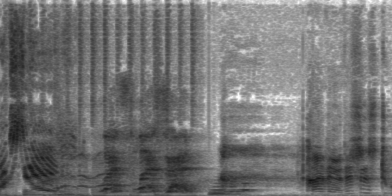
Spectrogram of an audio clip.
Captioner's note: voicemail plays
